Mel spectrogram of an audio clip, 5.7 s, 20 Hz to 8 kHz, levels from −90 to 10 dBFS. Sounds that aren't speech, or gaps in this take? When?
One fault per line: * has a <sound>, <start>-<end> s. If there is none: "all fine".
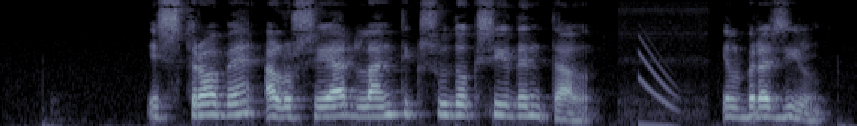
* has a chirp, 4.2-4.6 s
